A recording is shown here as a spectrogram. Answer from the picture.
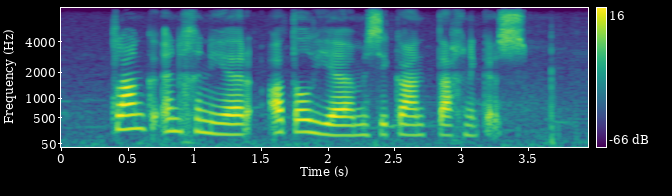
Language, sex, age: Afrikaans, female, 19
